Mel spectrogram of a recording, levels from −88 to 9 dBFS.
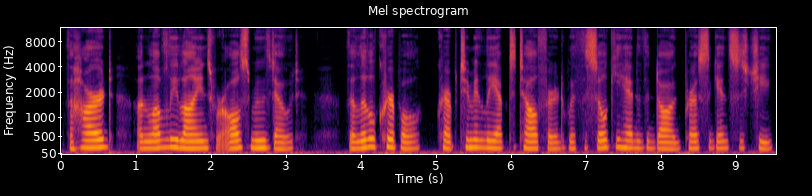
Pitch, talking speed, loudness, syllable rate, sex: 185 Hz, 170 wpm, -18 LUFS, 5.0 syllables/s, female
